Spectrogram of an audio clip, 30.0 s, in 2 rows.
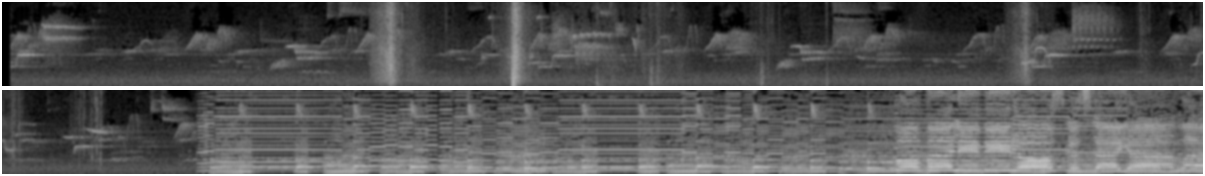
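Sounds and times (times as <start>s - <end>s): small birds chirping: 0.2s - 17.6s
short sharp noises: 4.6s - 5.3s, 6.2s - 6.8s, 12.6s - 13.2s.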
